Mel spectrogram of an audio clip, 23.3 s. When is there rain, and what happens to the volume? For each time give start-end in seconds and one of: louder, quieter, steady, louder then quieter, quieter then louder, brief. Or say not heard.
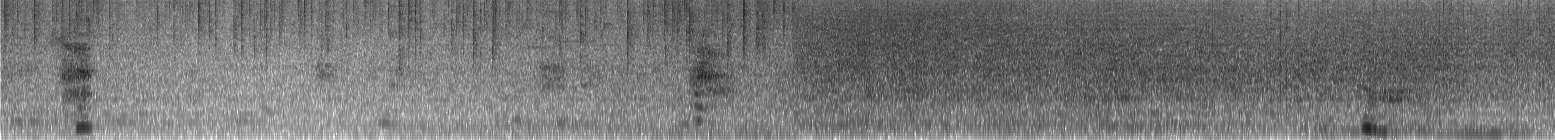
0.0-23.2 louder.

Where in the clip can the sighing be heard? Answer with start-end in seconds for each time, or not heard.
0.2-1.4, 10.3-11.1, 19.5-21.2.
